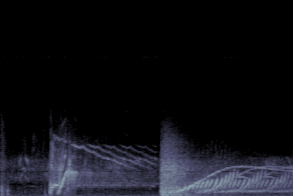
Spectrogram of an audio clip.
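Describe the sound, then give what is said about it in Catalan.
Two cartoon boing sound effects in quick succession: a short springy twang, then a louder wobbling boing that sweeps upward in pitch and rings on until the end, as a dragon ball dropped by a playing monkey falls onto a Red Ribbon Army soldier. “Jugant, un dels micos perd la bola que cau sobre el soldat.”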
